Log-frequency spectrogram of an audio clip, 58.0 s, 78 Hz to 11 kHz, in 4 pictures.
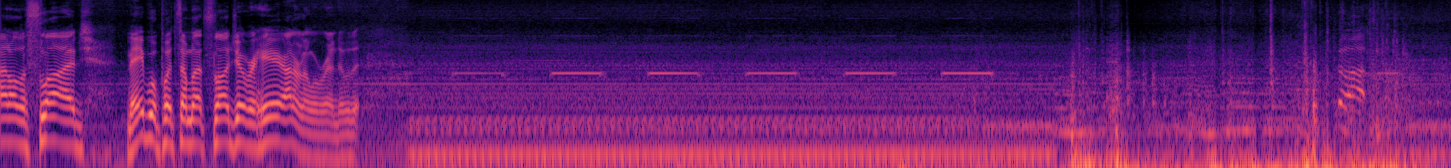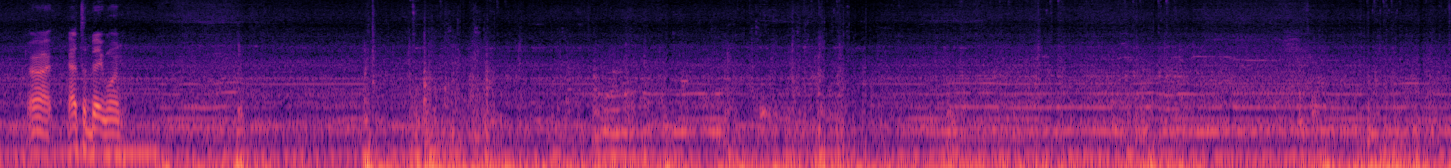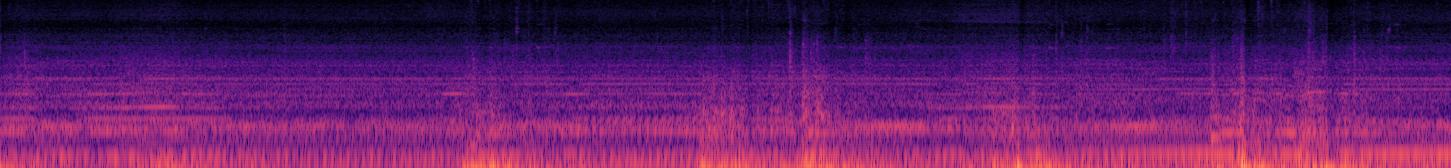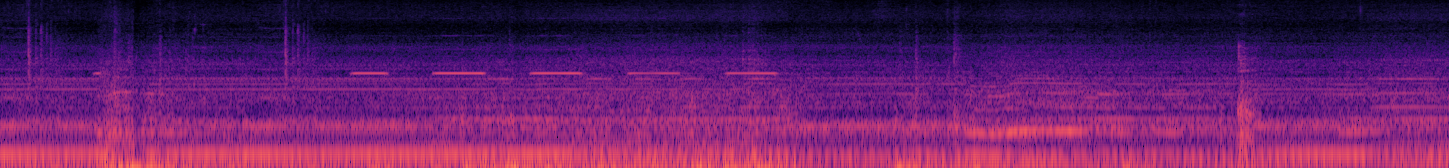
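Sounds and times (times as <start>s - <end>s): excavator diesel engine: 0.0s - 58.0s
travel alarm beeps: 4.5s - 10.0s, 47.0s - 51.4s.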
